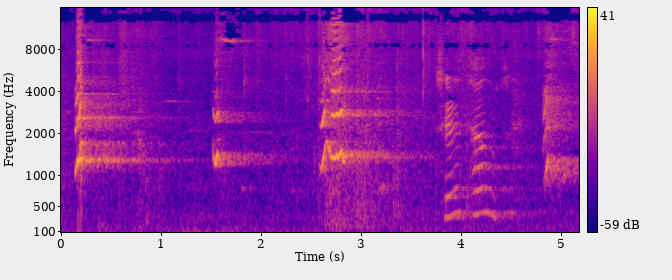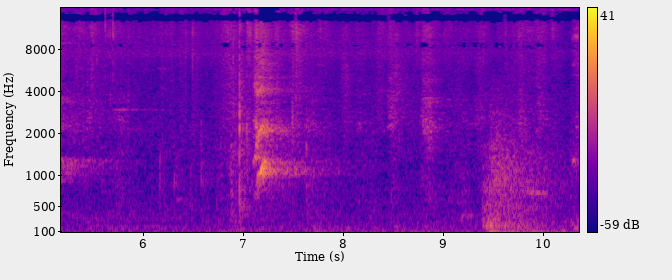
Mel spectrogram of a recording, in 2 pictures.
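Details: Maltese puppy Cherry welcoming her owner back after a ten-day absence with spaced high whines and yips, mixed with human speech and rustling.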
